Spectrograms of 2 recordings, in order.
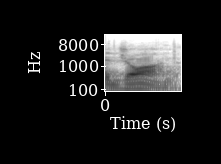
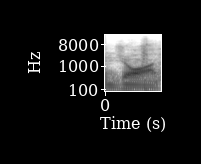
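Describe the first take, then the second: First: Jawn said jɔn, nasal Philly vowel; Philly slang. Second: Jawn said chɔn, quick and clipped; Philly slang. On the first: Telling cohost about Philly slang, Jawn. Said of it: "people from Philly say". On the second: Repeating the Philly word for cohost, Jawn. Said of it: "but they say". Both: Shown as a demonstration.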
